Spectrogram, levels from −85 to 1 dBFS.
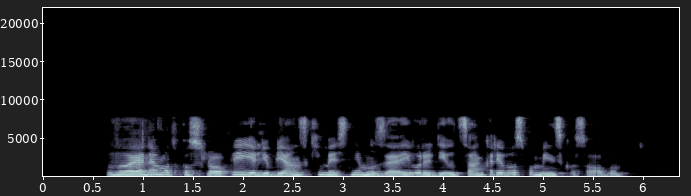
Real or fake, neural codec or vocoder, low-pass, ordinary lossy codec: real; none; none; none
